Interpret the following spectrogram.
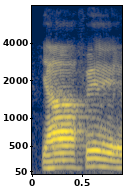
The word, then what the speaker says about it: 야훼: 라고 하는 타는 그래서 yh wh 이라고 하는 단어를 사용해서 야훼 라고 읽고 여호와라 그렇게 보는 갈았어요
